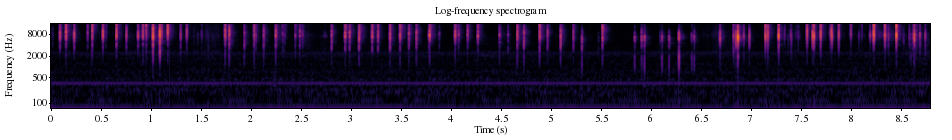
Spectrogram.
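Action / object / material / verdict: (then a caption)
tap / polished crystal palm stone / crystal / none. Long pink acrylic nails tap and scratch the face of a palm-sized, solid, smooth, round, translucent green polished crystal palm stone held over the microphone. Quick, bright, dry clicks fall in an uneven run with no ring, over a quiet scratchy texture. A steady low hum sits underneath throughout.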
